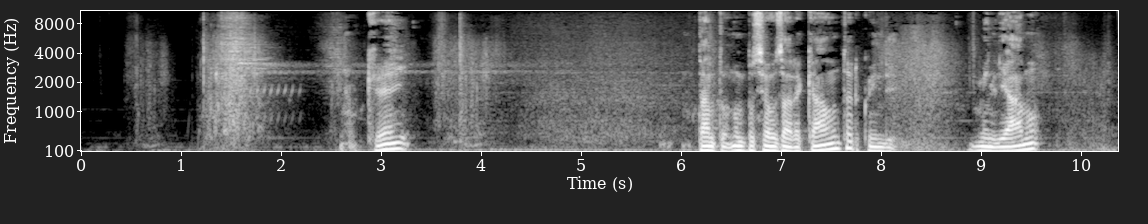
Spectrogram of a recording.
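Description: Digital whooshes and chimes sound as cards are played.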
